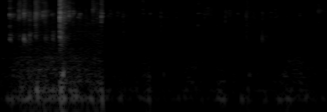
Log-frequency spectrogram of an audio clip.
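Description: Typing on a computer keyboard: a quick run of keystrokes in the first second or so, then scattered faint key clicks.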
